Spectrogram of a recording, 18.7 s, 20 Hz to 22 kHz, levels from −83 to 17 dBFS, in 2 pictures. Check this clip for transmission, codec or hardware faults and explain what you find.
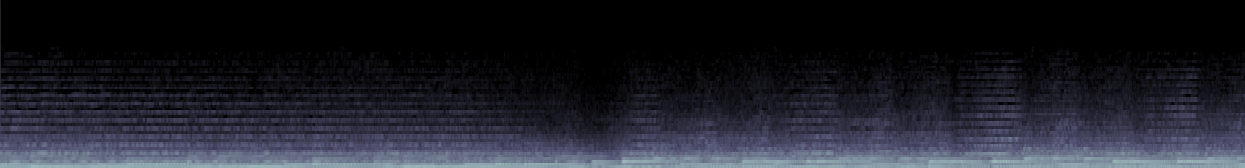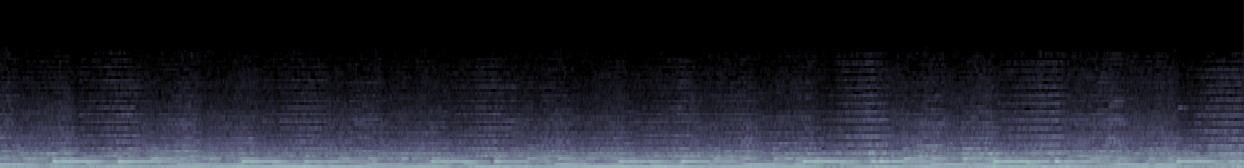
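Nothing faulty can be heard anywhere in this recording.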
